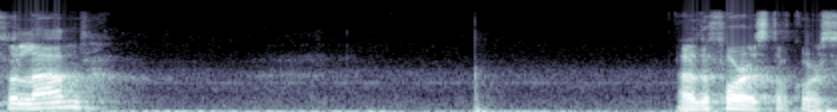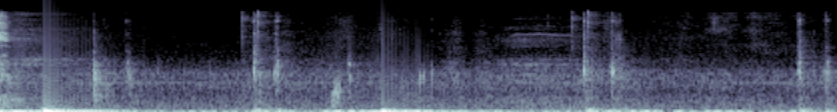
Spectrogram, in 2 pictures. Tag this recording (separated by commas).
Speech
